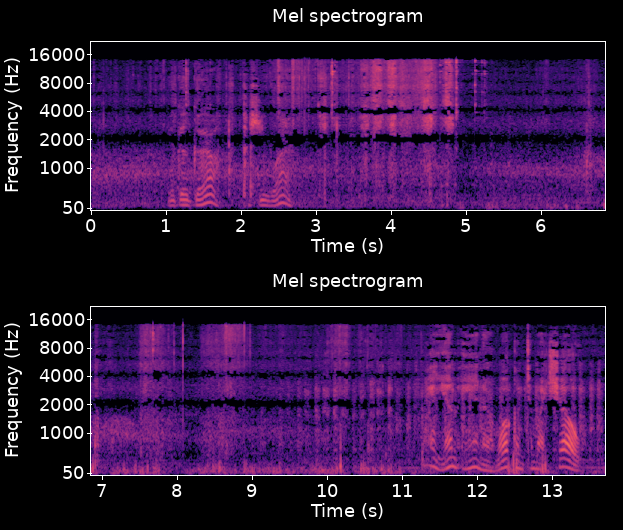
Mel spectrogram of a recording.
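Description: A dog whines in high, wavering cries close by.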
